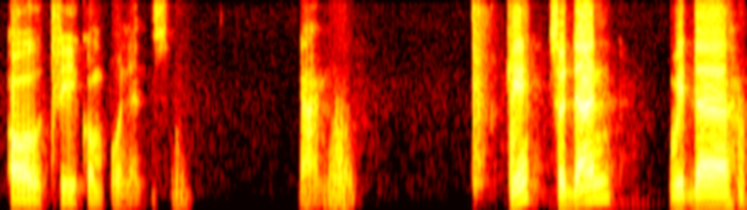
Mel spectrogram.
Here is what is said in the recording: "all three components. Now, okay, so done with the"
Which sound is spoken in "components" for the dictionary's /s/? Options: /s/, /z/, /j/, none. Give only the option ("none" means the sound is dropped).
/s/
